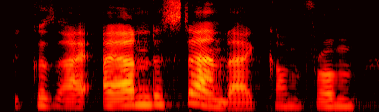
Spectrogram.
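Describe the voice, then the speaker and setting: A woman's voice: mid-range voice, quick pace. A woman from Sri Lanka speaking on a conference panel, earnest and reflective, with frequent ums as she thinks. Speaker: museum volunteer panelist. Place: conference room.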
